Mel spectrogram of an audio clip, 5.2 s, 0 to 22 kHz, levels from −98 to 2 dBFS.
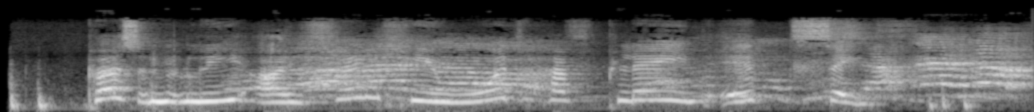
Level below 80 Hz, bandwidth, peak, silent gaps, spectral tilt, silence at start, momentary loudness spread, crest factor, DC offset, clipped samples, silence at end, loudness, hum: -58 dBFS; 12 kHz; 0 dBFS; none; -3.5 dB/octave; 0.05 s; 7 LU; 14 dB; under 0.1%; under 0.1%; 0 s; -15 LUFS; none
